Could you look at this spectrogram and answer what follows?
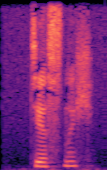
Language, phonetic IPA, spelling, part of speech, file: Russian, [ˈtʲesnɨj], тесный, adjective, Ru-тесный.ogg
- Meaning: 1. tight, close, narrow 2. small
